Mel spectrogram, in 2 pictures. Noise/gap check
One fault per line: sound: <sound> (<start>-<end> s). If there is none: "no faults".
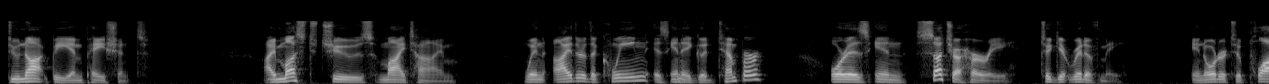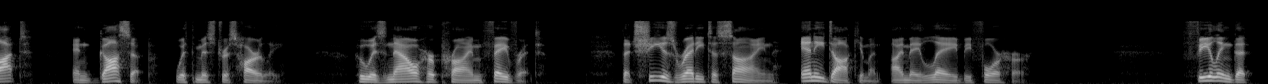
no faults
